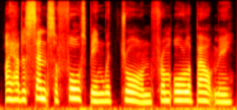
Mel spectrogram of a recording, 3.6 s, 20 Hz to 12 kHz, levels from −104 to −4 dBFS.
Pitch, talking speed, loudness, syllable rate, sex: 225 Hz, 200 wpm, -17 LUFS, 4.8 syllables/s, female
